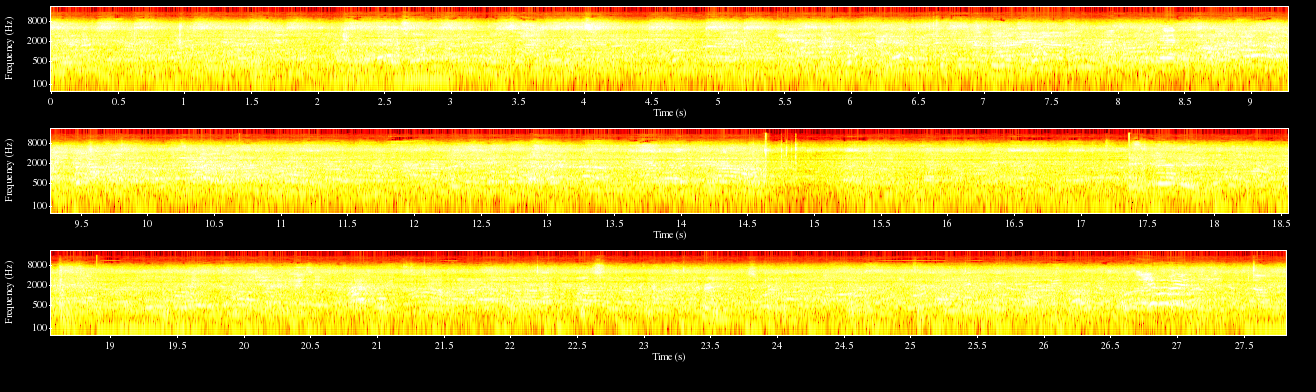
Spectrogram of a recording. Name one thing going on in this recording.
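A busy crowd of people chatters all around outdoors.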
